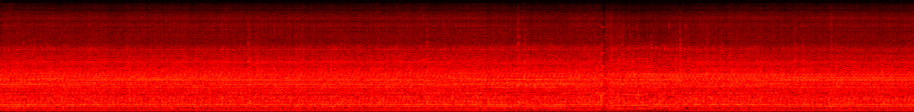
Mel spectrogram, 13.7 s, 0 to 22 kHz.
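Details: Lima 34 shovel at start-up after repairs (throttle, push-to-stop fuel shutoff), before greasing and digging: steady, even diesel idle with a smooth low drone and no knocks or stumbles; the engine runs sound.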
